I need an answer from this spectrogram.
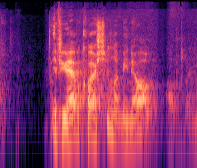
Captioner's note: none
